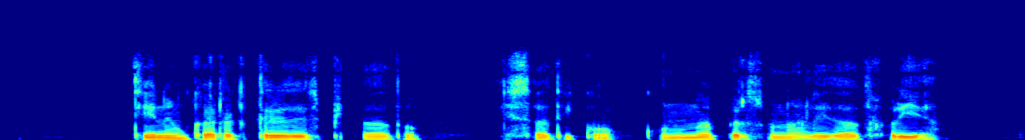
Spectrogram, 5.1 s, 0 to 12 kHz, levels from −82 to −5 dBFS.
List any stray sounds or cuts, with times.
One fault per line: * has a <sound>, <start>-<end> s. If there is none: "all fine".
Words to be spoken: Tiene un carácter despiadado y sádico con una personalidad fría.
* has a dropout, 1.7-1.8 s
